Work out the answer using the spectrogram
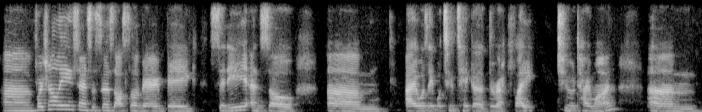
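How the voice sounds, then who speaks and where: Young woman on a lo-fi video call. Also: on the low side. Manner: casual, many ums and restarts. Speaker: traveling teacher and guest. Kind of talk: live-stream video chat. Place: home in Taiwan. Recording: dull lo-fi video call audio.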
